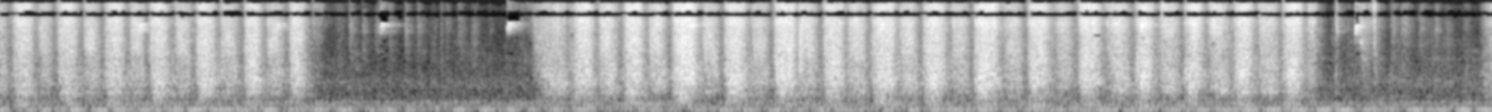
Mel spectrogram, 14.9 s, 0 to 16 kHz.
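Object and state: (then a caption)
Woven pile area rug being scrubbed. A wet, sudsy, patterned woven pile area rug lying on a plastic sheet is scrubbed with a wooden-handled black bristle brush. Steady, rhythmic rasping strokes, about two per second, carry a bright, hissy texture over a low constant hum. The scrubbing briefly softens and thins out twice, around the 3–5 second mark and near the end.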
